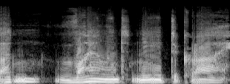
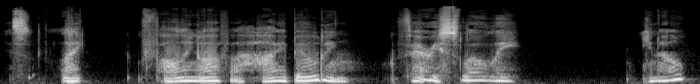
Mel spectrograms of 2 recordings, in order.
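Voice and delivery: high, faint, whispered voice; dying young woman; 8 semitones higher than usual. A narrator's reading. Jenny comforting Oliver from her deathbed, weak and whispered. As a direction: speak like someone very weak in bed.

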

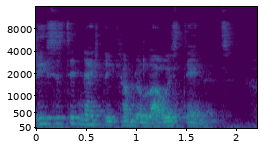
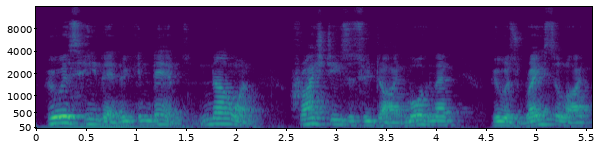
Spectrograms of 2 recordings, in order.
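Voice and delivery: fervent scripture reading; 3 semitones higher, 6 dB louder than usual. Acted. Reading Romans with fervour.

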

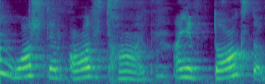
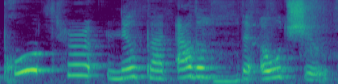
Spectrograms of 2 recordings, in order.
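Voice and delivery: ordinary delivery

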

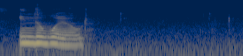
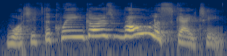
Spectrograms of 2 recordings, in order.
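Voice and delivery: cheeky question; 11 semitones higher, 10 dB louder than usual. Acted.

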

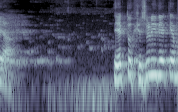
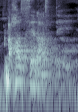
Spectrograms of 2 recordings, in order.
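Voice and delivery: "बहुत से रास्ते" repeated in a hushed whisper; sly, breathy aside; whispered echo; 3 semitones lower, 3 dB quieter than usual. Shown as a demonstration.

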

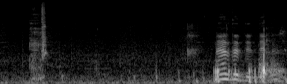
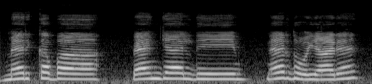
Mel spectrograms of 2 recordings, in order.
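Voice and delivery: louder, coaxing a smile out of her; cheery coaxing; 2 semitones higher, 8 dB louder, slower than usual. Real, not acted. Mother cheering up her sulky daughter, loud and playful.

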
